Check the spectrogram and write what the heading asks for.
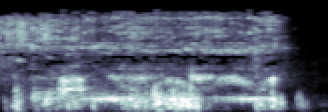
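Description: A man's voice grunting and growling wordlessly in reply, with two drawn-out low grunts.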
